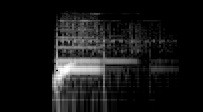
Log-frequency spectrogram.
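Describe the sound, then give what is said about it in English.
A telephone rings once in a single metallic, bell-like burst with a sharp onset that gradually fades over about a second, heard alone without talk. “The phone's ringing, dude.”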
